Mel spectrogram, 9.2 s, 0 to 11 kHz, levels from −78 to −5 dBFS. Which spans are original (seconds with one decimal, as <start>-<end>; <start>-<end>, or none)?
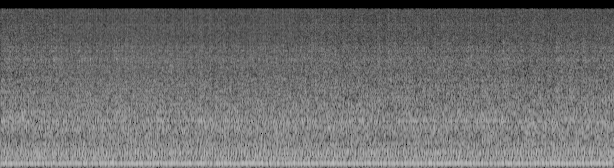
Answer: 0.0-0.8; 4.5-9.2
